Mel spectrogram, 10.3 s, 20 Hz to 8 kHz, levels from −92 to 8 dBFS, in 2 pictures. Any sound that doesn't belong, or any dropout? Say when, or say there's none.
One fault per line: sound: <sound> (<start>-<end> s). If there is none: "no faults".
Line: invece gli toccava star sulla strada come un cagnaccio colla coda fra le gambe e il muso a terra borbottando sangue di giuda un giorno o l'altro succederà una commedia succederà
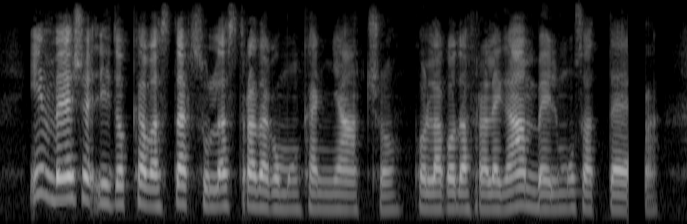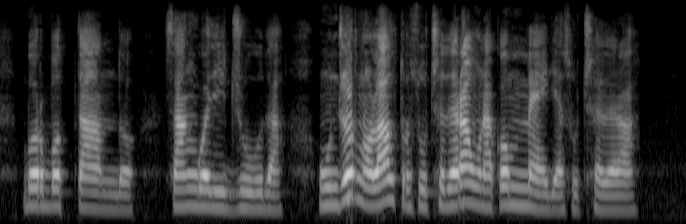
sound: dropout (4.7-4.8 s)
